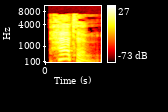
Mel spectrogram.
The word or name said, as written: patten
